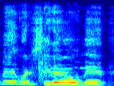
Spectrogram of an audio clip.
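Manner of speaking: high, loud mock movie voice; hammed-up quote; movie line impression. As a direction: shout it out like the film scene. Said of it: "He said".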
